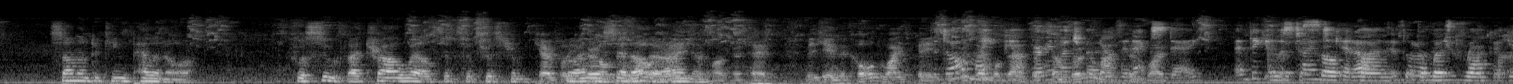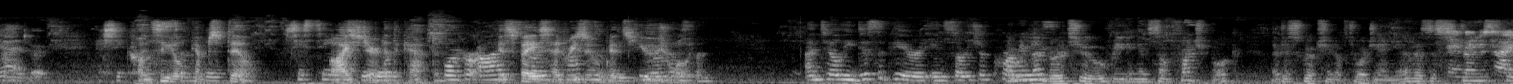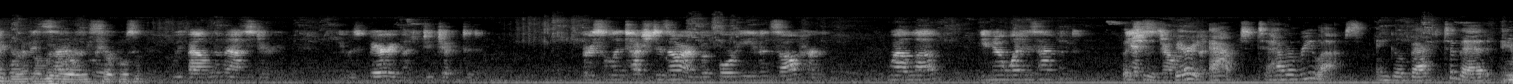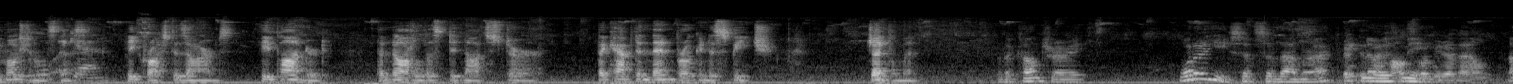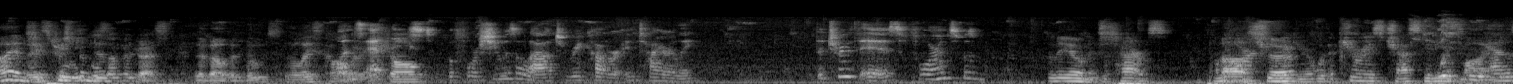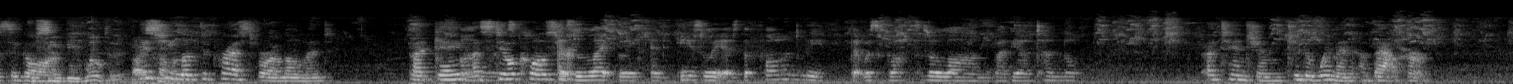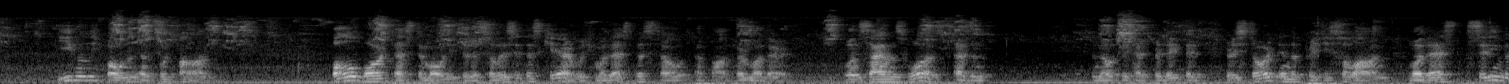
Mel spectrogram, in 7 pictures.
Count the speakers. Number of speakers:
eight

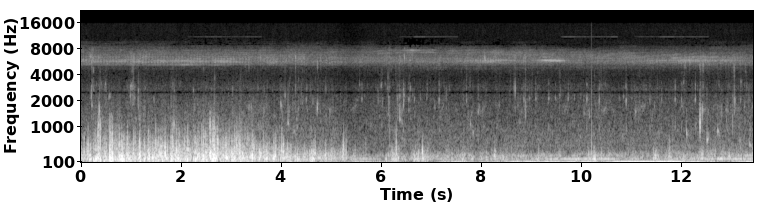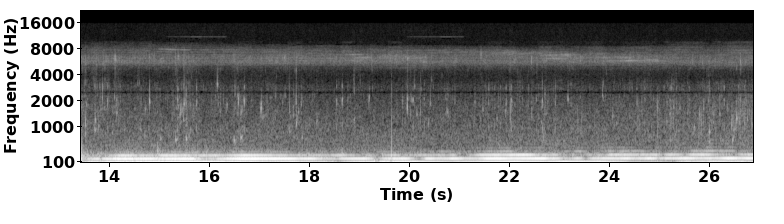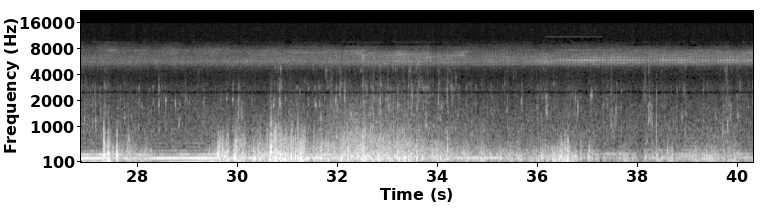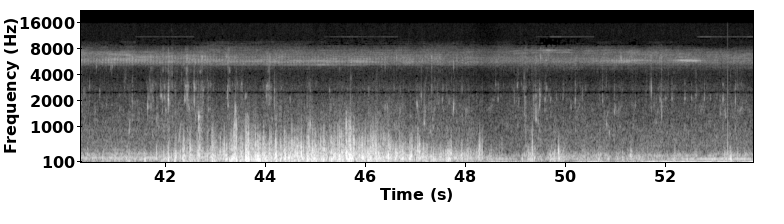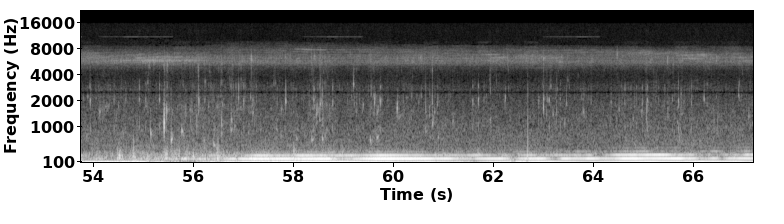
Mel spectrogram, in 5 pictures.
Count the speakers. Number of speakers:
zero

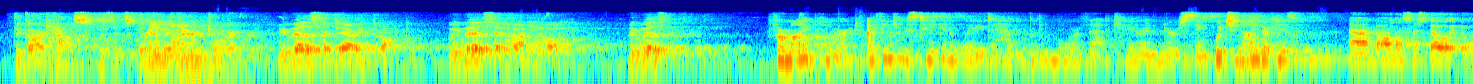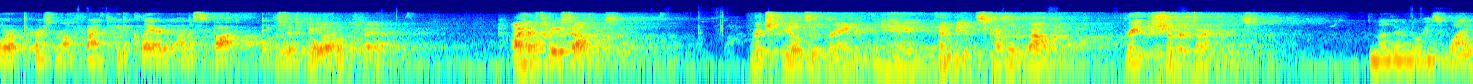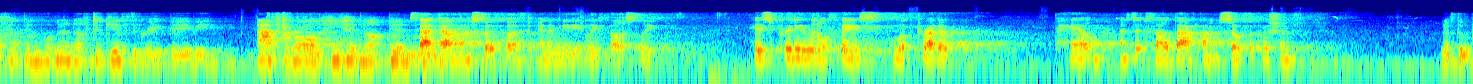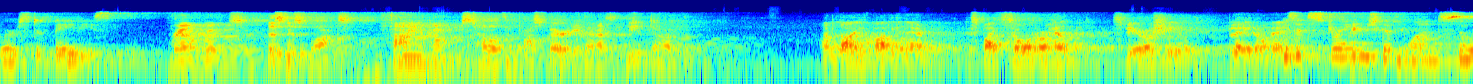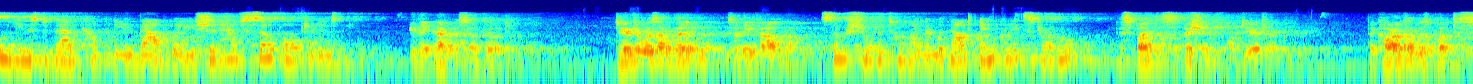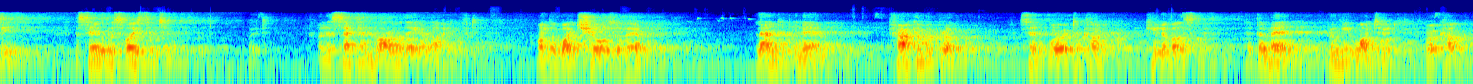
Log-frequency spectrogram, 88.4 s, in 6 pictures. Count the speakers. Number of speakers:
four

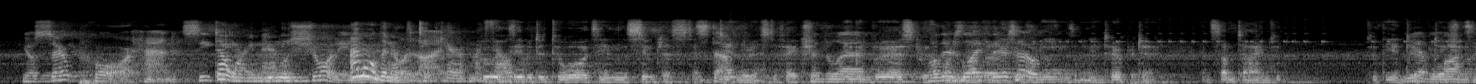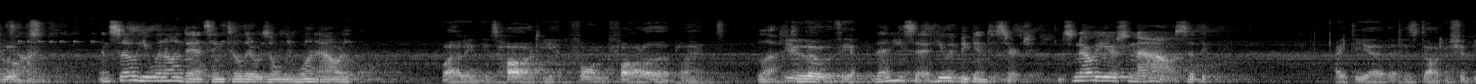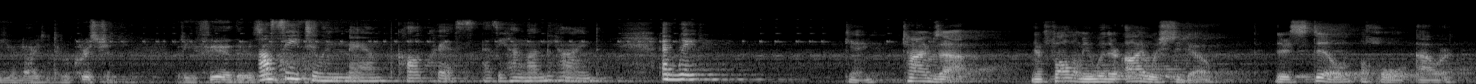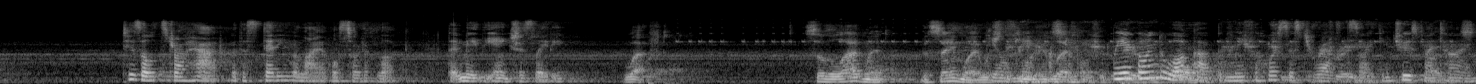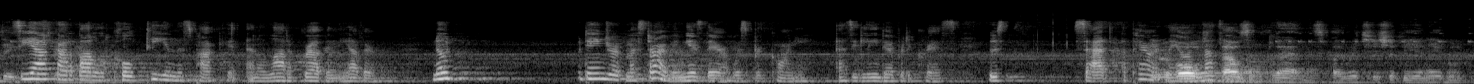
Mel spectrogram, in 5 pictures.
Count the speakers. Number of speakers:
three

